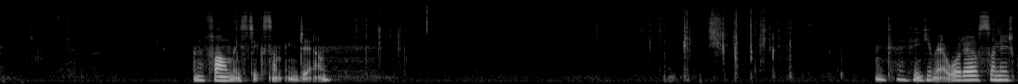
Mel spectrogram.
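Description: Paper sheets rustle and crinkle as they are handled.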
